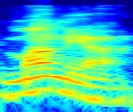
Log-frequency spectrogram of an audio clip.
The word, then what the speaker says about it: Manea: They say it Mania in Romania.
